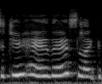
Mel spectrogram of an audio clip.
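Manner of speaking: high, laughing, gushing flirty voice. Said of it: "like, grossly flirting".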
